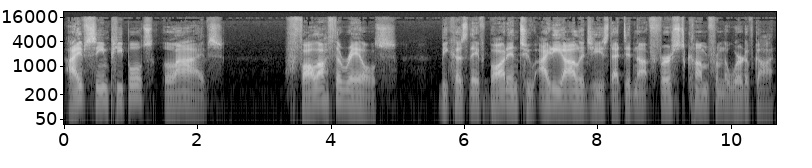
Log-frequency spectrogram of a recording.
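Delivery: ordinary delivery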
